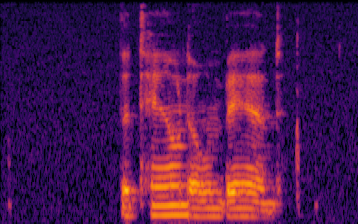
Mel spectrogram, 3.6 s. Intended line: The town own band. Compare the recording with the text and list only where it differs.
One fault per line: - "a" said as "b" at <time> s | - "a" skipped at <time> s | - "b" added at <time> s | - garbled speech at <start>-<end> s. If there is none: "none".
none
